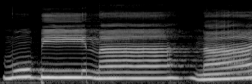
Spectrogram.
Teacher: Sukun didahului baris kasrah maka panjang bnya dua harakat Mubina na jika berhenti hukumnya Mad iwad sebab ada baris tanwin fathah yang kita wakafkan cara bacanya panjang dua harakat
